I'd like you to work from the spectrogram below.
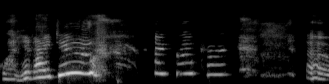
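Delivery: high-pitched comic wail imitating a friend; play-acted high panic; mock panic. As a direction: squeal it in pretend dismay, laughing. Friend panics after girl cries.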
